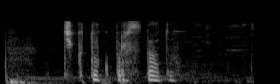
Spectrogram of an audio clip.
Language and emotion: Russian, angry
